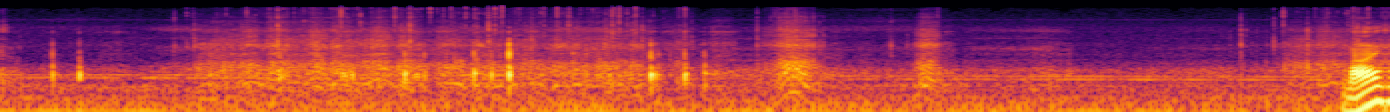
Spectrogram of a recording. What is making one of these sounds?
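A fishing reel clicks softly as its handle is turned.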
